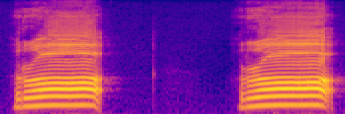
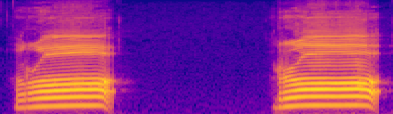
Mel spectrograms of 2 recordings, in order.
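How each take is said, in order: First: رو clear and firm with a trill; proper ro. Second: رو said loud the wrong way. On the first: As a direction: say رو the right way. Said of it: "proper طریقے سے ادائیگی کریں گے". (درست ادائیگی، رو) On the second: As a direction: show the mistake on رو. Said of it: "رو اس طرح نہیں کرنا". (غلط طریقے سے رو) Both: Shown as a demonstration.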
